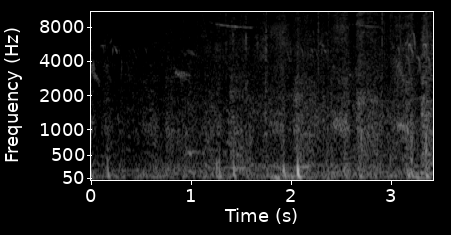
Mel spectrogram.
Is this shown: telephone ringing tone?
no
